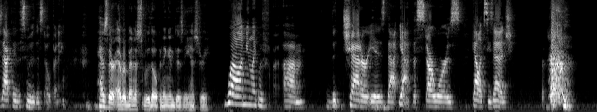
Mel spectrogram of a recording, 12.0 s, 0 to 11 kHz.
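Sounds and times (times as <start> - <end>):
speech: 0.0 - 11.5
sneeze: 10.9 - 11.6.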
